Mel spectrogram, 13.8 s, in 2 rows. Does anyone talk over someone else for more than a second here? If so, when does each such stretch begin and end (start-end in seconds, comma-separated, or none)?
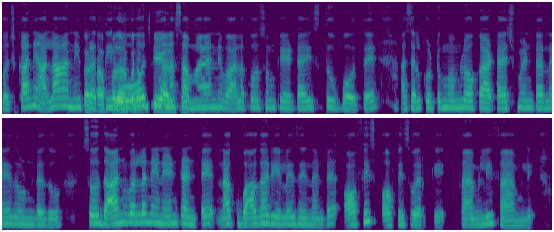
1.0-2.7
